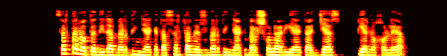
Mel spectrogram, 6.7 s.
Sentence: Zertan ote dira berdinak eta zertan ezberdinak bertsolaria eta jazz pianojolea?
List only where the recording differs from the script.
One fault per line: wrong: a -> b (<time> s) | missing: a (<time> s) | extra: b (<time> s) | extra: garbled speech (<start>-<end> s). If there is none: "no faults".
no faults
